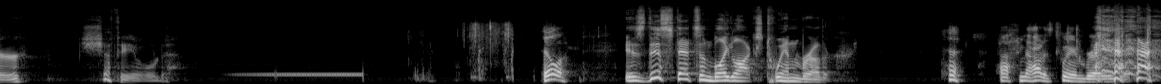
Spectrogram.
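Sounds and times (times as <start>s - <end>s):
speech: 0.0s - 1.8s, 5.4s - 8.5s, 9.5s - 11.5s
telephone ringing tone while placing a call: 2.3s - 3.7s
laughter: 10.9s - 11.5s.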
